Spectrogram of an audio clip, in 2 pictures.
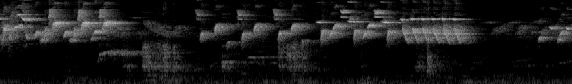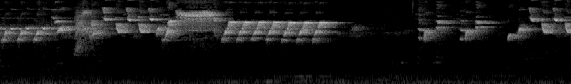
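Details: Wild European goldfinch from Tiaret singing in the old song style: long bright twittering runs of quick, tinkling and buzzy high notes, broken by two short pauses, with quiet background.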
